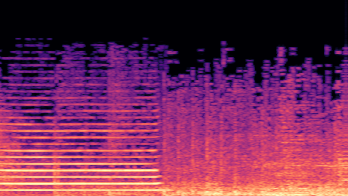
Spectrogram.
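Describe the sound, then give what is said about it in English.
A single loud, steady horn blast with a bright, buzzing harmonic tone signals the start of a boat race on a windy day, held for just over a second before cutting off into a noisy, rumbling wash of background sound. “On the sound of the horn, wet your winkle pickers!”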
